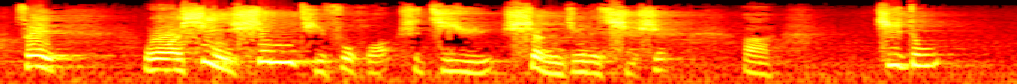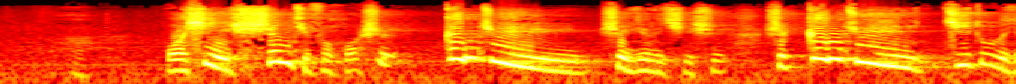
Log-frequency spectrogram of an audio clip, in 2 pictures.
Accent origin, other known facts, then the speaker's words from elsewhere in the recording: China; 所以我们中国人呢，容易受这个孔子这个影响啊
